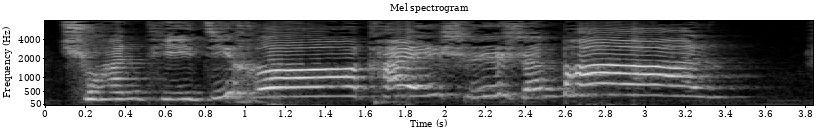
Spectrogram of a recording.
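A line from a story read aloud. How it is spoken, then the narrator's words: Distant shout. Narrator (Chinese): 远处一个声音大喊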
